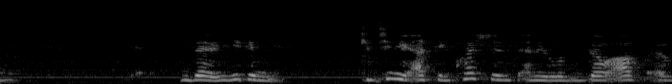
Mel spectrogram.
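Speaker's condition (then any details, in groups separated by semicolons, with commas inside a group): Cerebral palsy; Girdlestone resection surgery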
